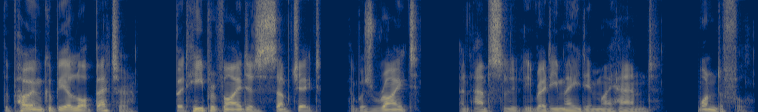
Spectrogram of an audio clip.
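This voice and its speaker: A low-voiced, wry elderly poet. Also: male voice, normal speed, fairly bright tone, dry recording, clean studio sound. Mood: fond, modest. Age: older. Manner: modest, wry, reflective. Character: elderly Cornish male poet and former schoolteacher reminiscing, modest and wry. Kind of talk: reflective first-person monologue, read from a book.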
